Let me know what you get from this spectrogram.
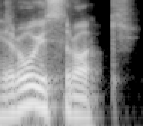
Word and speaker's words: Ruisrock: Säger man Ruirock? Eller vad säger man? – Ruisrock? Nej, Roisrock.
